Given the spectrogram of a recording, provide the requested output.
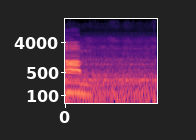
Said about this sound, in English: Um, a train is going by. Right a, a, train is going by right now.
